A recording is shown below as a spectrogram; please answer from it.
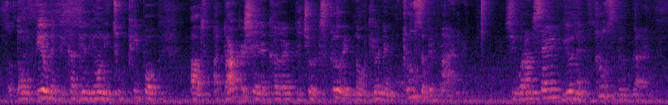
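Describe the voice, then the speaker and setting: With an American accent, a man speaks at a very fast pace in a high voice, with audible room echo and noticeable background noise. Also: ordinary pitch variation. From Texas. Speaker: motivational speaker and former gang member. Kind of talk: motivational talk to students. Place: classroom. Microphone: camera far.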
